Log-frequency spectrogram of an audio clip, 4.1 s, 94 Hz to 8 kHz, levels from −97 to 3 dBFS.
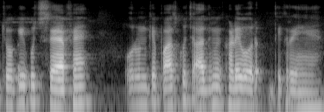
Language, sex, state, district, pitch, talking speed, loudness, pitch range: Hindi, male, Uttar Pradesh, Shamli, 125 Hz, 235 wpm, -23 LUFS, 115-130 Hz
